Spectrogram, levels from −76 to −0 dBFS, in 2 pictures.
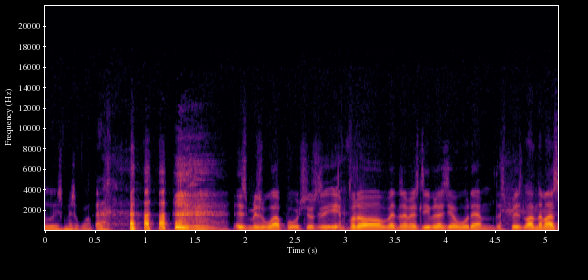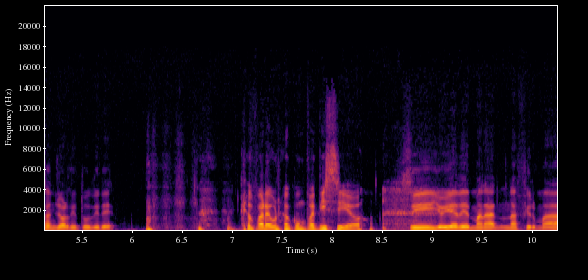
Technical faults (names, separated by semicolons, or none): none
